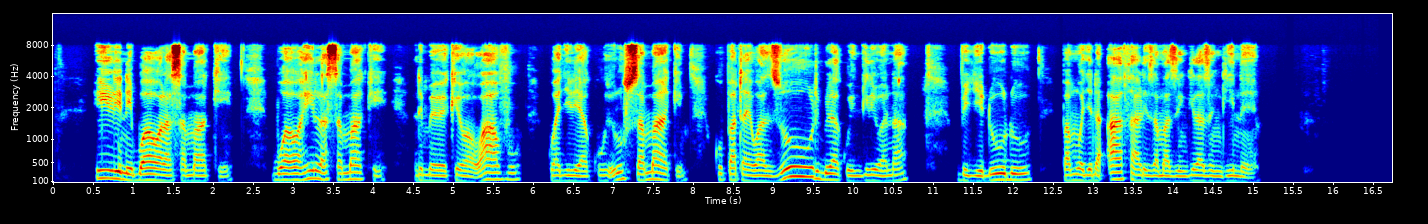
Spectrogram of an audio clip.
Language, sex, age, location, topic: Swahili, male, 18-24, Dar es Salaam, agriculture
